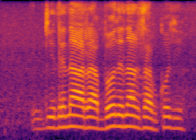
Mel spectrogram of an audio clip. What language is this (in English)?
Punjabi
